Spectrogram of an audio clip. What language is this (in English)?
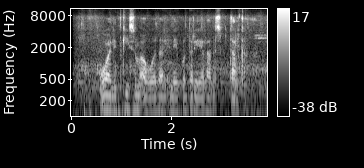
Somali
